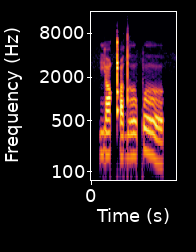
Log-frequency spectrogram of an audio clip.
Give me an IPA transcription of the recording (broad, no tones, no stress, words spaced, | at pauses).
jɜqʼəd̪ɤːpɤ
